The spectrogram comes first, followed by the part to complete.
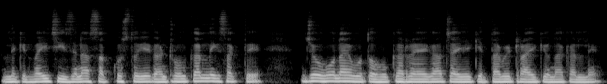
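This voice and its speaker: Mellow-voiced man reading tarot. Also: mid-range voice, level tone, brisk. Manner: explanatory, addresses listeners directly as friends. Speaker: tarot card reader and host. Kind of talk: tarot reading addressed to viewers.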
